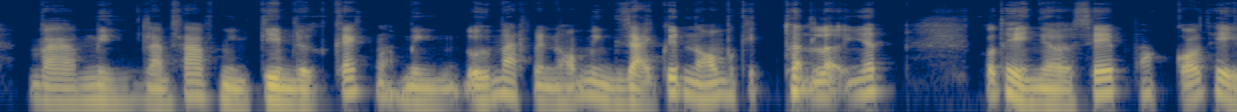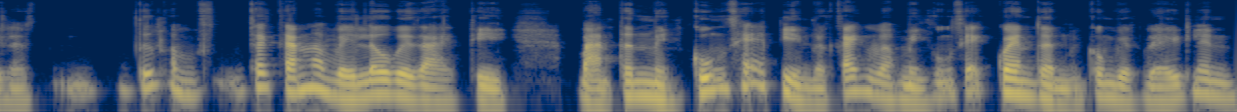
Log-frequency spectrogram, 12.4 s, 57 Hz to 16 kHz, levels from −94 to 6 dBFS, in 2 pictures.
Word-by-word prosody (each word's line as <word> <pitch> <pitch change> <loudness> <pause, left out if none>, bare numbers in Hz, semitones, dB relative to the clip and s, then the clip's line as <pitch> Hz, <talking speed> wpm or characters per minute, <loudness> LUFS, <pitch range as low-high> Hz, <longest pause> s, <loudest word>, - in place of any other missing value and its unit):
Và 100 -3 -2
mình 105 -1 -6
làm 95 -1 -3
sao 135 +3 -1
mình 100 -5 -3
tìm 100 +1 +3
được 95 0 -3
cách 160 +2 0
mà - - -6
mình 95 -2 -4
đối 105 - +1
mặt 145 -3 -2
với 110 - -2
nó, 100 0 -4
mình 120 -5 -3
giải 95 -3 +3
quyết 160 - 0
nó 120 -4 +1
một 135 +1 -7
cách - - -15
thuận - - +2
lợi - - +1
nhất. 165 +4 -2 0.5
Có - - +1
thể - - +4
nhờ 95 -2 0
sếp 155 - +2
hoặc 145 0 -11
có 120 +2 +1
thể - - +2
là 100 - -6 0.6
tức 200 +3 -2
là 170 - -1
ph 150 - -18 0.2
chắc 205 0 +1
chắn 170 +4 +7
là 195 - +4
về 125 -8 +3
lâu, 140 +4 +5
về 130 -3 +5
dài 100 -4 0
thì 100 -4 0 0.3
bản - - +4
thân 130 -1 +2
mình 115 -4 +1
cũng 165 +8 +4
sẽ 220 +4 -1
tìm 105 - +2
được 95 0 -5
cách 160 +2 +4
là 125 -5 -1
mình 105 -4 -1
cũng - - -6
sẽ - - 0
quen 150 -5 +6
dần 100 -4 0
công 130 - -2
việc 105 -2 -2
đấy, 105 0 0
nên 130 -5 -3
115 Hz, 290 wpm, -24 LUFS, 100-145 Hz, 0.6 s, chắn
